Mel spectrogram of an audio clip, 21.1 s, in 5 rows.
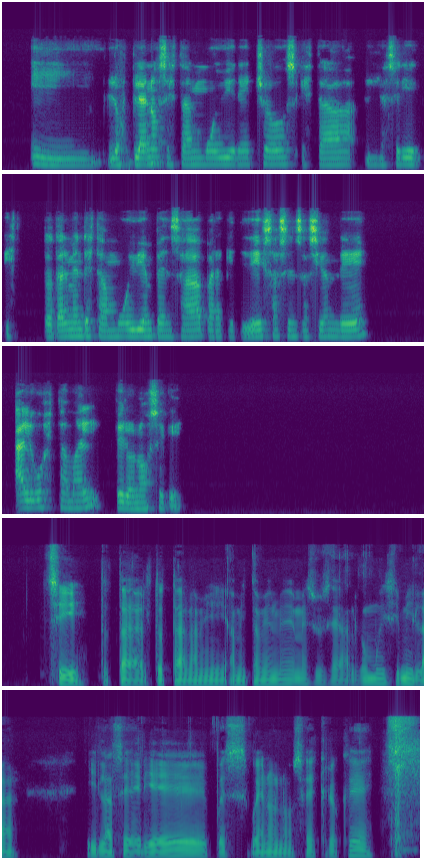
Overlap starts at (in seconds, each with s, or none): none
